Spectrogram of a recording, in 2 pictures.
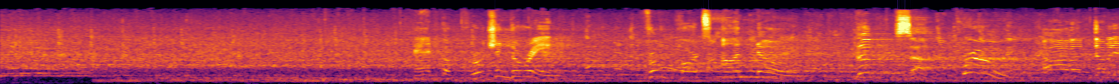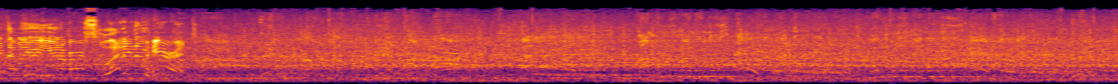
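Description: Loud music with a heavy beat plays over loudspeakers.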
